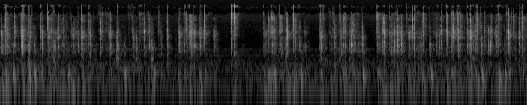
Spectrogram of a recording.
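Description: Fingertips type rapidly on a backlit mechanical keyboard with white and teal plastic keycaps, giving a dense run of short, crisp clicks and clacks with a low thocky body. The typing comes in bursts, with brief pauses near the middle and again shortly after, each keystroke dying away almost instantly.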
